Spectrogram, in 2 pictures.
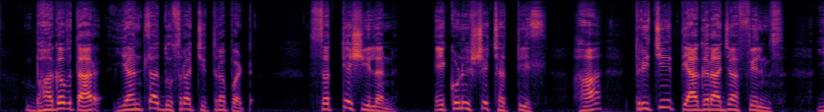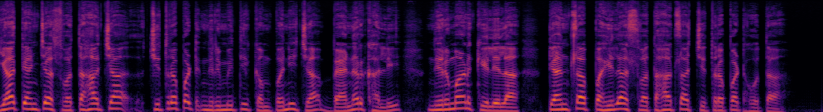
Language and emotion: Marathi, neutral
